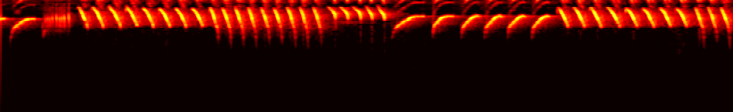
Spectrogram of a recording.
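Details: Young canary starting to sing vigorously, kept in an aviary: rapid high rolling trills of repeated upswept notes, changing to new note types every second or two, with brief pauses between phrases.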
